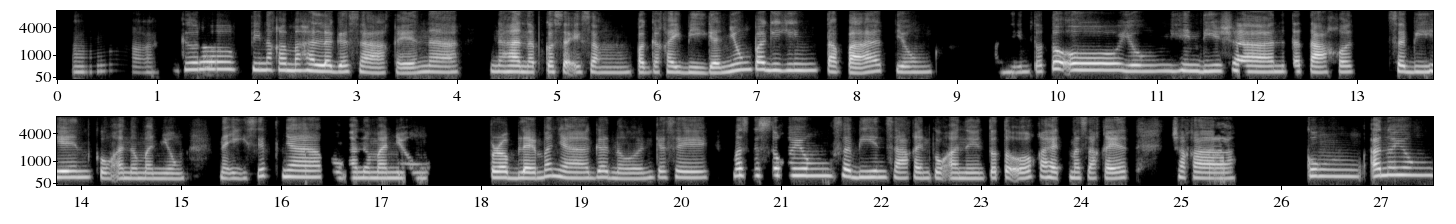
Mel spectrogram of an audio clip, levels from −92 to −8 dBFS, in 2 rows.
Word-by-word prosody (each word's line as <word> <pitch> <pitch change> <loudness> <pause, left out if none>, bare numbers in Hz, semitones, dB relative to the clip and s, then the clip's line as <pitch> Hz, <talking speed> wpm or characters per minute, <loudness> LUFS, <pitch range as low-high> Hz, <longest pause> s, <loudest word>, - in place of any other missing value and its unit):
Mm. 215 +2 -13 0.2
Ah, 200 0 -15 0.2
siguro 305 +3 0 0.2
pinakamahalaga 260 -5 +2
sa'kin 190 -1 -2
na, 215 0 -2 0.3
hinahanap 220 -2 +3
ko 220 - 0
sa - - 0
isang 200 -1 -6
pagkakaibigan, 200 -2 -1
yung 280 +5 -1
pagiging 265 -2 0
tapat, 210 +2 +3
yung 210 0 -5 0.6
maging 205 +1 -11
totoo, 275 +2 +5
yung 235 -1 -2
hindi 240 -1 -2
siya 225 -3 +3
natatakot 220 -1 +1 0.3
sabihin 235 +2 +2
kung 205 -4 -5
ano 200 0 -3
man 195 -1 -4
yung 195 0 -5 0.4
naisip 205 +7 -6 0.2
niya, 245 -1 +3
kung 215 -1 -8
ano 215 0 -2
man 210 0 0
yung 205 0 -6 0.6
problema 220 +3 +4
niya, 215 -5 0
gano'n. 205 -3 -3
Kasi 230 -1 -2 0.2
mas 295 +1 +2
gusto 295 +1 -1
ko - - -15
yung 295 0 +3 0.2
sabihin 235 -4 0
sa'kin 210 -1 -2
kung 210 -1 -3
ano 205 0 -1
yung 200 0 -5
totoo, 220 +1 -1
kahit 225 -4 +1
masakit, 210 0 -1 0.4
tsaka, 210 -3 +1 0.7
kung 270 -1 -2
ano 295 +3 +4
yung 315 -1 0
225 Hz, 115 wpm, -23 LUFS, 210-255 Hz, 0.7 s, totoo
